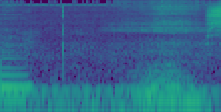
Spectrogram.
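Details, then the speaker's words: Man snoring all night while asleep holding his partner, dead to the world: low, rumbling snoring breaths with a snort-like noise at the start, in a quiet room; snoring. "so this is what I have to live with do you hear it he does this all night long snoring"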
